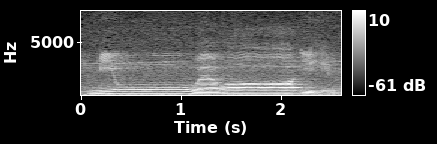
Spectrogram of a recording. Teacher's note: benar-benar harus kita dengungkan nun sukun bertemu waw dan harus masuk ke hidung ya. Jadi karena makharijul huruf gunnah, huruf-huruf yang memiliki gunnah itu makharijul hurufnya adalah al-khayshum. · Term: idgham bil gunnah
